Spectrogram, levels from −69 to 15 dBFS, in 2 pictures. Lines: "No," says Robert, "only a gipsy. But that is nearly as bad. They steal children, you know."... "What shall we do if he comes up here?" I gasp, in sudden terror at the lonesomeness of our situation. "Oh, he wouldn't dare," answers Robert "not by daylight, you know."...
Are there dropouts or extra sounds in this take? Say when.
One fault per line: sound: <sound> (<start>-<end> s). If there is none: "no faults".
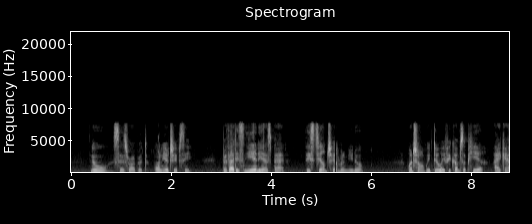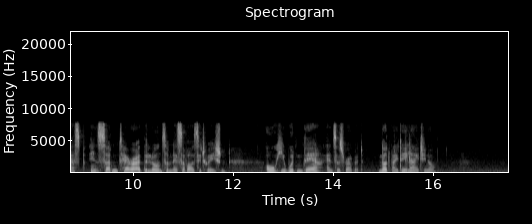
sound: dropout (5.3-5.3 s)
